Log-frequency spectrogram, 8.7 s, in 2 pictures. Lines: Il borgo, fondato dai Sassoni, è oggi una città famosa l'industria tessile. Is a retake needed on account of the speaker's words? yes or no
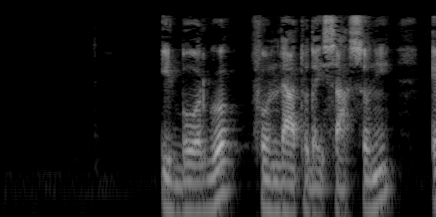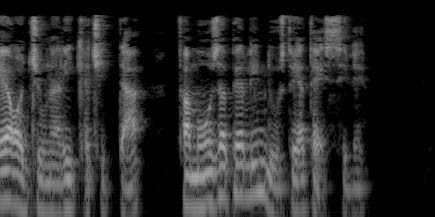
yes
